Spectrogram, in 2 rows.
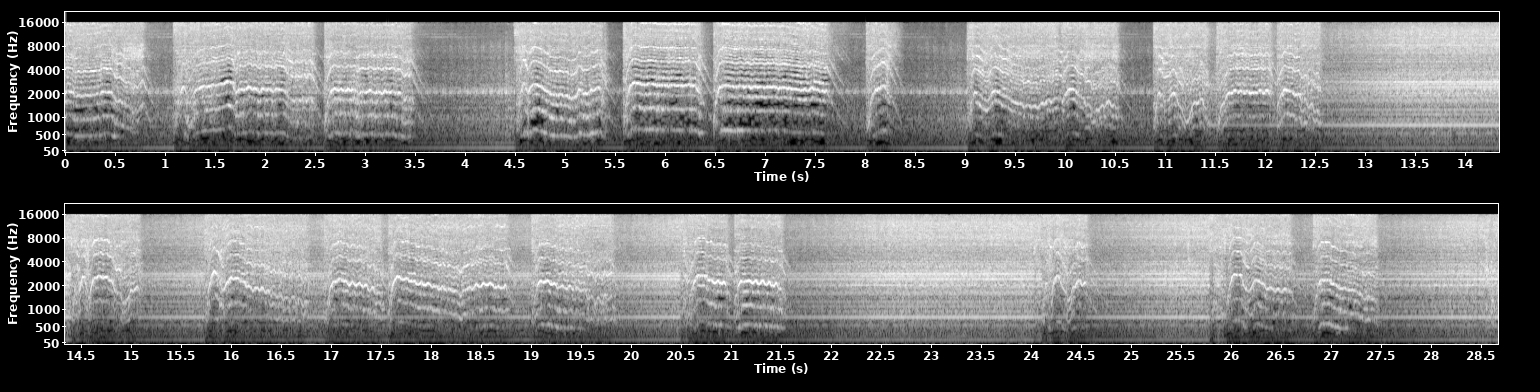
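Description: Sander with a 36-grit disc grinding paint off small hail dents down to bare metal, its whine sliding up and down in pitch as it is pressed onto and lifted off each spot. It stops and starts often at first, then runs longer from about halfway, over a steady low hum.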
